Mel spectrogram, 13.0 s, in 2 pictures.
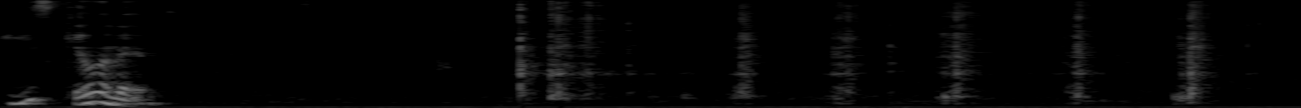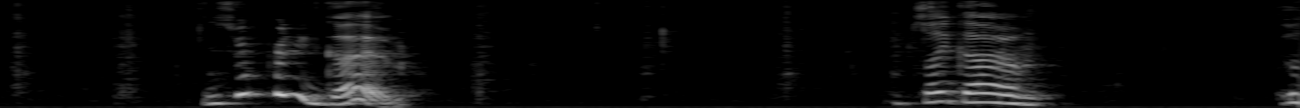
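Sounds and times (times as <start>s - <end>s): crisp crunching chewing: 1.5s - 7.6s, 8.6s - 11.0s.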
